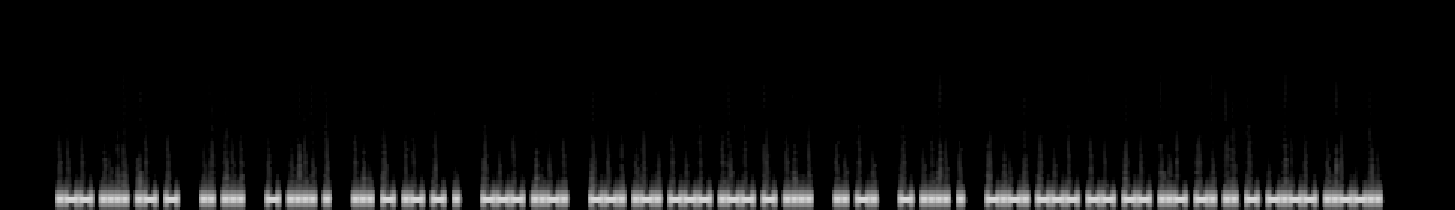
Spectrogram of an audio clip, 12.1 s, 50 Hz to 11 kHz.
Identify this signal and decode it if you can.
Morse code, heard as a keyed tone, about 40 wpm, 700 Hz. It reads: WHAT IS THE STATE OF GROWTH IN THE COMMUNITY?
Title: Sentences from Top 1000 Words - Review Part 5 - 40wpm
